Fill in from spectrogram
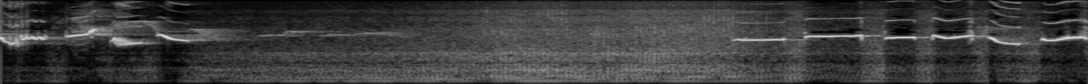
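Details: Morning song of an Oriental magpie-robin, meant for soothing stressed birds: bright slurred whistles open and close the passage, while a rumbling vehicle drowns the middle section.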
